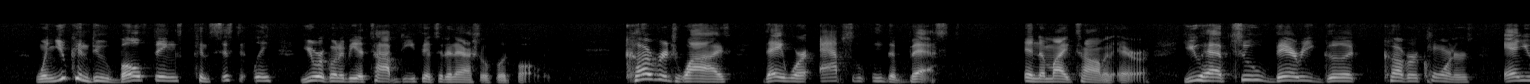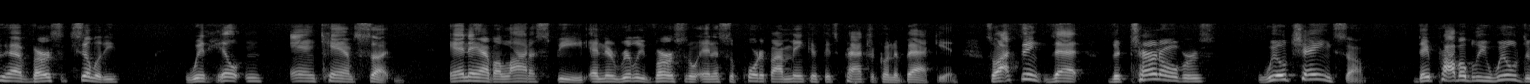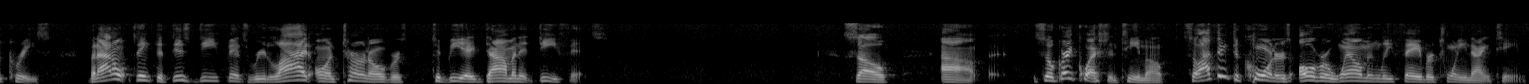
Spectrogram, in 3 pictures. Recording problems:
high frequencies cut off; noticeable; nothing above 7 kHz
hiss; faint; throughout; 25 dB below the speech

